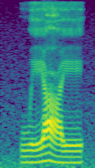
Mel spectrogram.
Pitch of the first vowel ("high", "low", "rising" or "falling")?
rising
